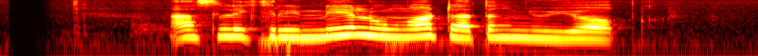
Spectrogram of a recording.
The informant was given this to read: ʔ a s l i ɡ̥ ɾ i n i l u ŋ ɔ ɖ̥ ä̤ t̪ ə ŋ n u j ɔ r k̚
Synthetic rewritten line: ʔ a s l i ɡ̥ ɾ i n i l u ŋ ɔ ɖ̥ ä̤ t̪ ə ŋ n u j ɔ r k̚

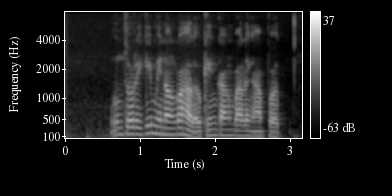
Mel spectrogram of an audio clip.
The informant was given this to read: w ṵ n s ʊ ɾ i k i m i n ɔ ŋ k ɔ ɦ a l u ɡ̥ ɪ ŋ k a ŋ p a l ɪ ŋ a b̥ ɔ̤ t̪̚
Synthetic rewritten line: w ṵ n s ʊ ɾ i k i m i n ɔ ŋ k ɔ ɦ a l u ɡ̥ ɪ ŋ k a ŋ p a l ɪ ŋ a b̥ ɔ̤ t̪̚

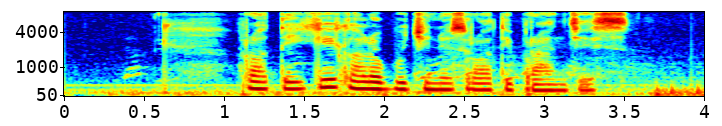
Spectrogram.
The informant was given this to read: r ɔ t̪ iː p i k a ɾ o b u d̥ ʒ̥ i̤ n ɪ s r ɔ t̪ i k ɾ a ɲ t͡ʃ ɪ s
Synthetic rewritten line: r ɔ t̪ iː k i k a l o b u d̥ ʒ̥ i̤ n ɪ s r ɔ t̪ i p ɾ a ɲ t͡ʃ ɪ s

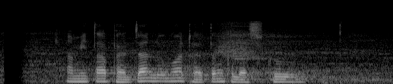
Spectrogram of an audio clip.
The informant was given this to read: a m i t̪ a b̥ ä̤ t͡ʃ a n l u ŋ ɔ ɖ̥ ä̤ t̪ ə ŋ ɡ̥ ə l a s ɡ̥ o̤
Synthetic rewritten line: a m i t̪ a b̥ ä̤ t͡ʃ a n l u ŋ ɔ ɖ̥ ä̤ t̪ ə ŋ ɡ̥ ə l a s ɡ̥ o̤

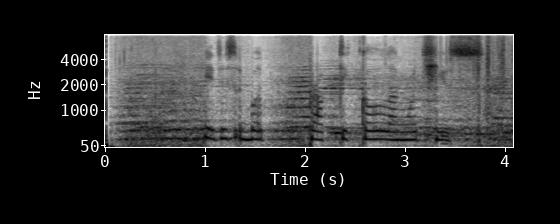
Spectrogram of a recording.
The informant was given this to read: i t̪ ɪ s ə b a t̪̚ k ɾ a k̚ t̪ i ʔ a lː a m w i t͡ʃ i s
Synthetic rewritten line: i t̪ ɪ s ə b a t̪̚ p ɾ a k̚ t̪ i k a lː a ŋ w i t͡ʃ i s

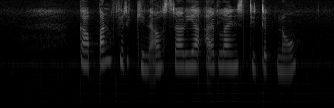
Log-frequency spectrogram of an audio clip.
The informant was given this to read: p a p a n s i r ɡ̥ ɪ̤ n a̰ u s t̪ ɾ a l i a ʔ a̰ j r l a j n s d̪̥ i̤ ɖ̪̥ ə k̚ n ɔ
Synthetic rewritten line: k a p a n f i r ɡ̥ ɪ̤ n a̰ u s t̪ ɾ a l i a ʔ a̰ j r l a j n s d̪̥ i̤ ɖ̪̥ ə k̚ n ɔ

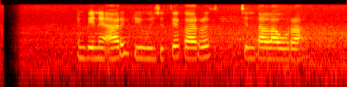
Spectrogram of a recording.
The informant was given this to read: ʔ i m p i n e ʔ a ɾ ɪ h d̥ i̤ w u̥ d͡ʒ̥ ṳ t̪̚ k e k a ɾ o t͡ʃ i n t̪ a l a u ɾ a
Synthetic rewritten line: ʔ i m p i n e ʔ a ɾ ɪ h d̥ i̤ w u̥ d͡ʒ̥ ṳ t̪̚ k e k a ɾ o t͡ʃ i n t̪ a l a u ɾ a

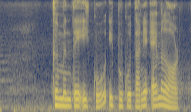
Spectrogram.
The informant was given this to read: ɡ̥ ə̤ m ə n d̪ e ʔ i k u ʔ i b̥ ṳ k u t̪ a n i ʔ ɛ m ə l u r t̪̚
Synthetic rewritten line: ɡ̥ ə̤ m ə n t̪ e ʔ i k u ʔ i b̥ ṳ k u t̪ a n e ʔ ɛ m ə l ɔ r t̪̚

